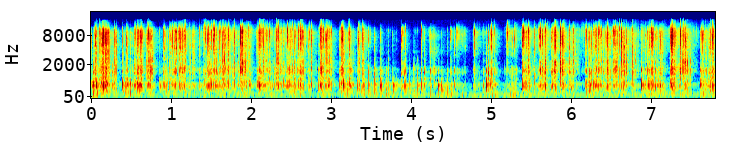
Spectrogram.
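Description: Long light-blue nails scratch across the packed seeds of a dried sunflower head held in both hands. The result is a dense stream of short, dry, bright scratching and crackling strokes that rise and fall in bursts, with almost no low end.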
